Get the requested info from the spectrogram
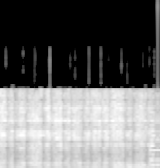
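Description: Instrumental music: sustained guitar and keyboard chords over a fast, steady pulsing bass.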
